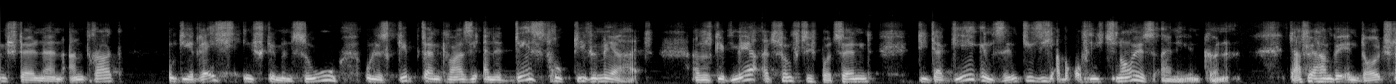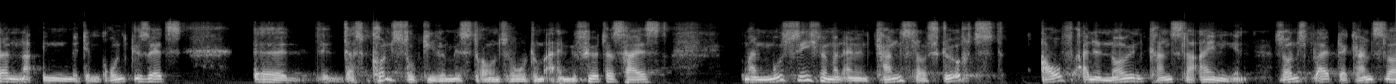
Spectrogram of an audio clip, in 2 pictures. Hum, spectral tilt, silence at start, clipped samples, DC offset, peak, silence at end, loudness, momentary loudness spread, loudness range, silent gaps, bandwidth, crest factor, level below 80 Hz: none; -5 dB/octave; 0 s; under 0.1%; under 0.1%; -4 dBFS; 0 s; -19 LUFS; 8 LU; 1 LU; none; 8.2 kHz; 14 dB; -52 dBFS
